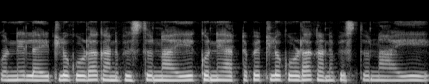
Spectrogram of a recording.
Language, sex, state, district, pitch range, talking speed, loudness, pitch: Telugu, female, Andhra Pradesh, Guntur, 195-205 Hz, 140 wpm, -14 LUFS, 200 Hz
